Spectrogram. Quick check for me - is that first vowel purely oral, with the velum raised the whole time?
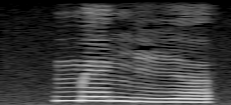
yes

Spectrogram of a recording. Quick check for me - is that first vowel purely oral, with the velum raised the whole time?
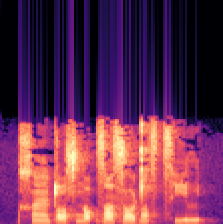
no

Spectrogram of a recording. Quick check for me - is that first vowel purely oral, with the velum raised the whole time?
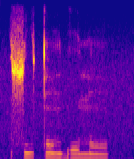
yes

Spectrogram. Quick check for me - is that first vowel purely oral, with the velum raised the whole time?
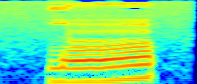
no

